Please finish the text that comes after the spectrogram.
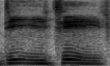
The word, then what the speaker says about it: debt: And you don't even it's silent. It's just DET for debt. The B is silent.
